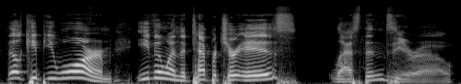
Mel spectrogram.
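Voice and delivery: ad read. Acted. Mock sponsor read.

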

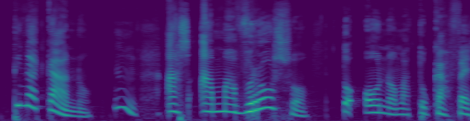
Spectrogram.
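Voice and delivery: scheming founder voice. Retold or imitated. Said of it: "λέει αυτός που ίδρυσε την εταιρεία αυτή".

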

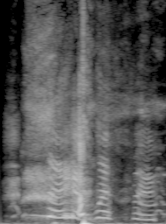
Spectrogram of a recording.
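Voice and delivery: high, loud, drawn-out call; mock rallying cry. Co-host mimics stranger rallying passengers, mock rallying cry. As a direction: echo the stranger as a big slow chant.

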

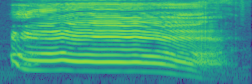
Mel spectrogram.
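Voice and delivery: high, loud, drawn-out scream; imitated cry of someone screaming; distant victim's scream. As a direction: let out one long piercing "aah". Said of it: "you hear another".

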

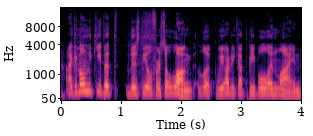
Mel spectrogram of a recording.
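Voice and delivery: high-pitched Arabian haggler; Arabian market trader. Acted. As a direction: press the sale in an Arabian accent. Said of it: "he's like an Arabian market trader".

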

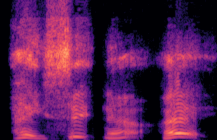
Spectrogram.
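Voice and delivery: high, loud calls to a pulling dog; dog owner calling. Retold or imitated. Owner calling his pit bull to stop, high and loud. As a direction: bark out hey like a dog owner reining in. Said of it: "he'll say".

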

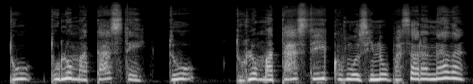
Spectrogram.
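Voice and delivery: horrified stammer. Acted. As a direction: stammer it out in shock.

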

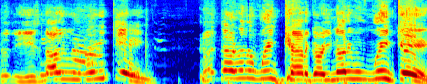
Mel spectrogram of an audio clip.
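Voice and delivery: high, loud squeaky outrage; squeaky indignant. Pretend. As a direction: whine it in a squeaky voice. Mock indignant about gif.

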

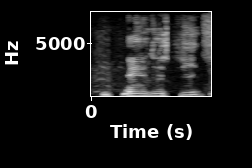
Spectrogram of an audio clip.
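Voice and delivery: mock New Orleans mama voice; New Orleans accent. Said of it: "In her New Orleans accent".

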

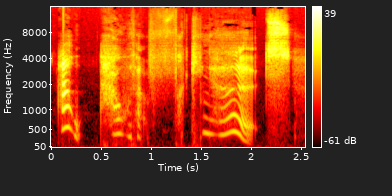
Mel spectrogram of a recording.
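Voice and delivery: high, slow, drawn-out wail of pain; yelp, then stretch out the complaint in pain; pained cry. Acted. Katie complains as the pain sparks again, pained cry.

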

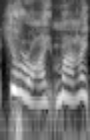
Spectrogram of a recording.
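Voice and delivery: high, overdone movie British "mate"; fake British accent. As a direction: ham up a Hollywood Cockney. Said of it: "They always like to".

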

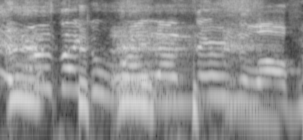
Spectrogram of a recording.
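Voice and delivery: words through laughter; laughing while talking. Real, not acted. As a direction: speak while still laughing.

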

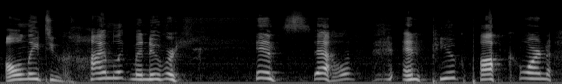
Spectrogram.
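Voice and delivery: high, loud reading through laughter; barely holding the laugh in; cracking up. Real, not acted. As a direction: fight rising giggles while reading on. Reader cracking up at the story.

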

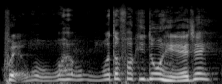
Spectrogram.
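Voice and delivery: loud, high angry Jersey father; Tony Soprano impression. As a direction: scold the son like a mob boss. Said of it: "That's exactly how they sound".

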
